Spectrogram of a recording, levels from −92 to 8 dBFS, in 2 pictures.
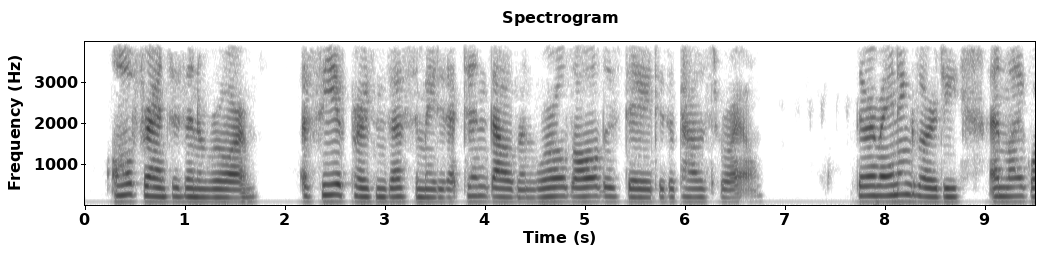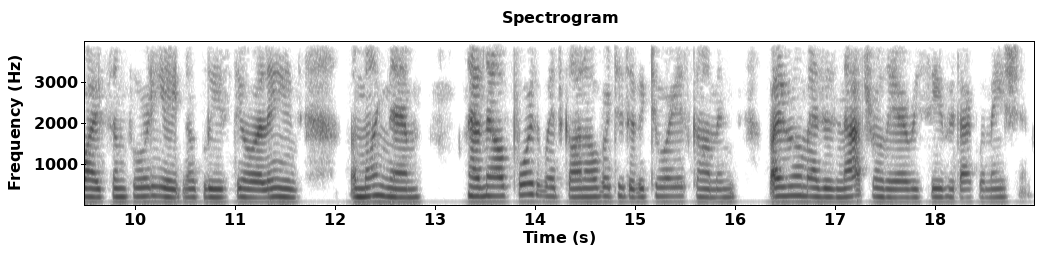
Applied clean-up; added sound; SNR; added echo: none; none; none; none.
